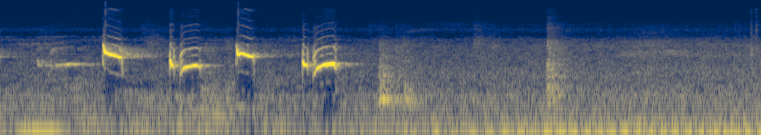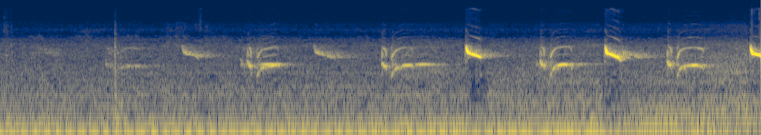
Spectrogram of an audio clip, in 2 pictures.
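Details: Bar-winged prinia song used as a lure to make birds sing: sharp descending chirps repeated about once or twice a second, a brief gap, then another string of similar chirps over a low hum.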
